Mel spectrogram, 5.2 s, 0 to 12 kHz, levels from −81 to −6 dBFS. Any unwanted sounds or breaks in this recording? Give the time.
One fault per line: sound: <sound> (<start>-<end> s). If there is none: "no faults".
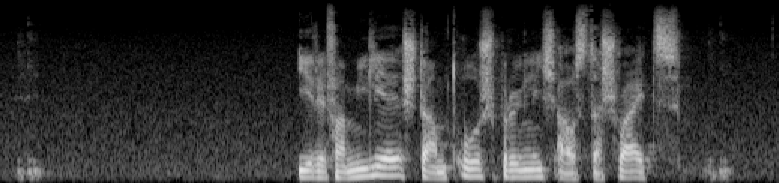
no faults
